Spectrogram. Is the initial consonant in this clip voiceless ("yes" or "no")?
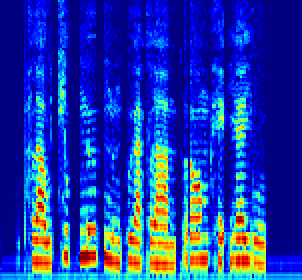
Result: yes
